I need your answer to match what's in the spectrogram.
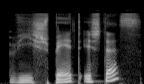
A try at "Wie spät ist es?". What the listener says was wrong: Almost perfect. Just a little more emphasis on the sp sound in spät.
